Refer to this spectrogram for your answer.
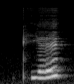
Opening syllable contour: rising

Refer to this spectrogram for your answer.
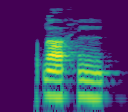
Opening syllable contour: low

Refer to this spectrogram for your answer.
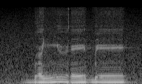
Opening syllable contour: low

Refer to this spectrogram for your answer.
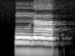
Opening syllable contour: high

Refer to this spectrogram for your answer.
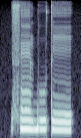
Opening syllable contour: low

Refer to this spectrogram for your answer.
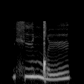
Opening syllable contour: high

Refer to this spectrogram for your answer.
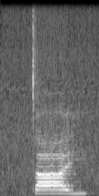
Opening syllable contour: high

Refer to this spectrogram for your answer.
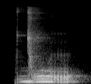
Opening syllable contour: low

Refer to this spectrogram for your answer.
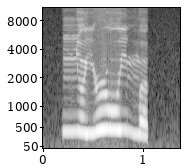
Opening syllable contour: low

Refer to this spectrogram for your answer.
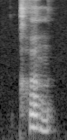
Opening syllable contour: falling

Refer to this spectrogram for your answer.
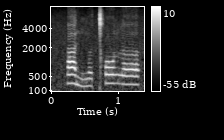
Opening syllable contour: falling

